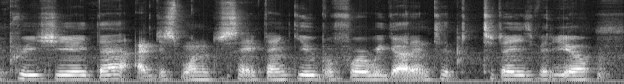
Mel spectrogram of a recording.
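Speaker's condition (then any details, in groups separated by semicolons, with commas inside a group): Cerebral palsy, mild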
